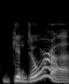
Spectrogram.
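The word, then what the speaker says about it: Ghidorah: monster what's up Gora gadora that's a that's a hard o there gadora gadora gadora that's how you say it gadora I always said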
